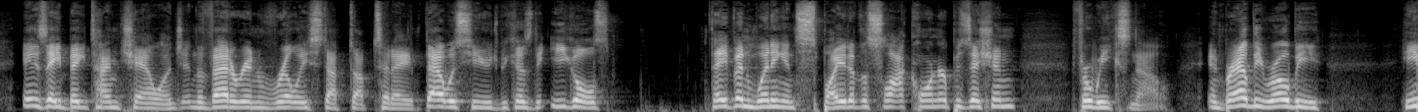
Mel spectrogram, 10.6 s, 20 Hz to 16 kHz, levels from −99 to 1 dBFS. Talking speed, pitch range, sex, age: 190 wpm, 170-210 Hz, male, 30-49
